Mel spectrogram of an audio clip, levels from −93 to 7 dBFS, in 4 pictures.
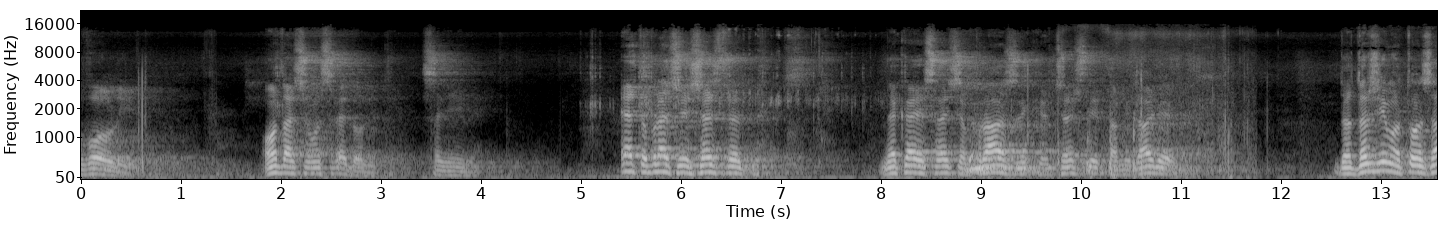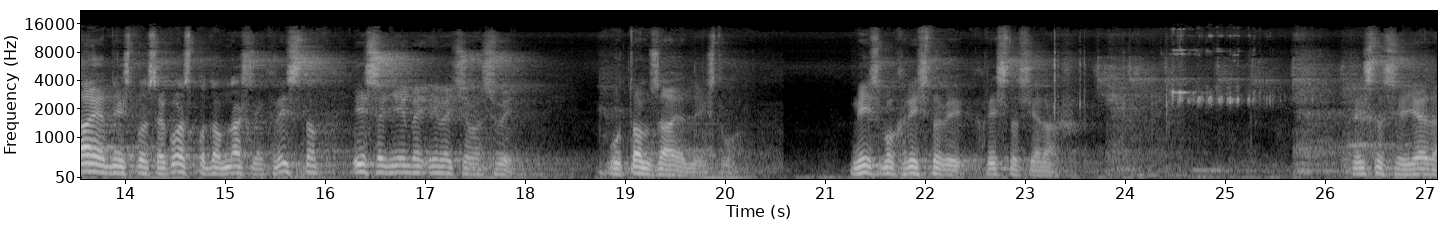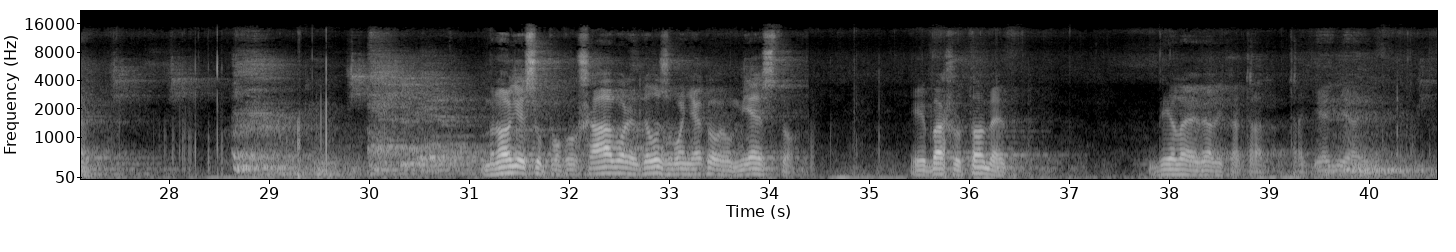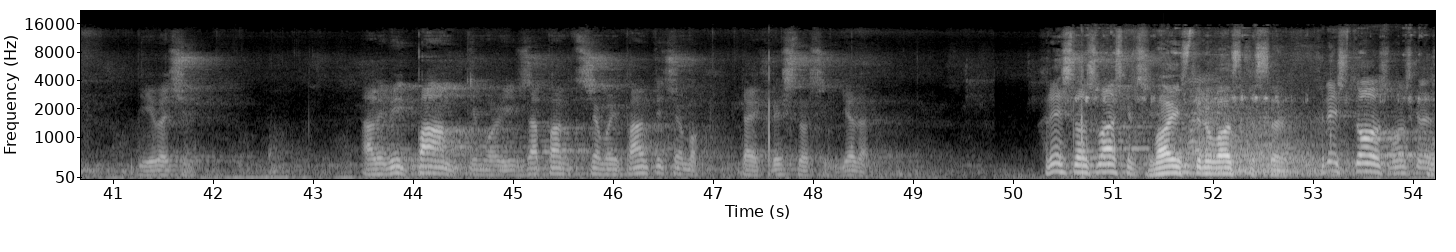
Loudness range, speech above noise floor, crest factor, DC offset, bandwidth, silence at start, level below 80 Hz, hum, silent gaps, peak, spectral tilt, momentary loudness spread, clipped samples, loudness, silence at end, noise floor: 12 LU; 30 dB; 24 dB; under 0.1%; 16 kHz; 0 s; -48 dBFS; none; none; 0 dBFS; -4.5 dB/octave; 21 LU; under 0.1%; -23 LUFS; 0 s; -53 dBFS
